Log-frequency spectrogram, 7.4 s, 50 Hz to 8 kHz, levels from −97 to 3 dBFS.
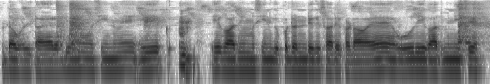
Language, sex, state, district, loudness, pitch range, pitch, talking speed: Hindi, male, Uttar Pradesh, Shamli, -18 LUFS, 110-115 Hz, 110 Hz, 170 wpm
